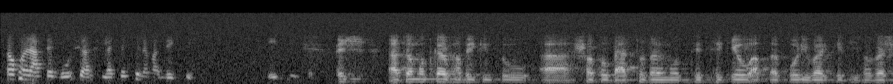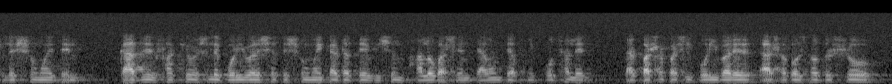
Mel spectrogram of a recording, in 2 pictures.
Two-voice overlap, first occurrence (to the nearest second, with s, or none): none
